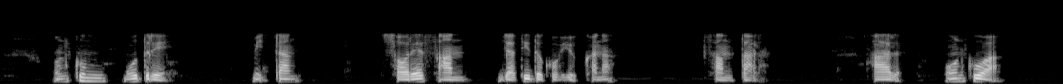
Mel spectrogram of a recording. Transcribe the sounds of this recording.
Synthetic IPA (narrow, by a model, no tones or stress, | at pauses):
unkummud̪ɾɛ | mit̪̚ˀʈaŋ | sɔɾɛsan | d͡ʒat̪id̪ɔkɔɦɔjuʔkana | sant̪aɽ | aɾ | unkua̰ʔ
